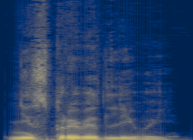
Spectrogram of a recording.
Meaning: unfair
- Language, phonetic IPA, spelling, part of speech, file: Russian, [nʲɪsprəvʲɪdˈlʲivɨj], несправедливый, adjective, Ru-несправедливый.ogg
